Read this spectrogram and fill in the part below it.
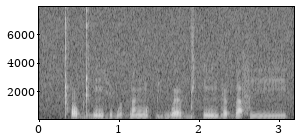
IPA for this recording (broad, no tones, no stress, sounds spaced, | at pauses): ʈʰ ɔ b ɖʱ ĩ ɾ ĩ ɦ ɪ b ɤ ɡ͡b ã ŋ͡m ɤ k͡p ḭ b w œː b d ḭ k͡p ĩː b œ ɡ͡b a f iː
